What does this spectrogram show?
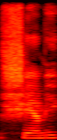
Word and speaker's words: chamois: You can buy a specific thing just for smudging, which is called a chamois cloth, but that's chamois spelled C-H-A-M-O-I.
